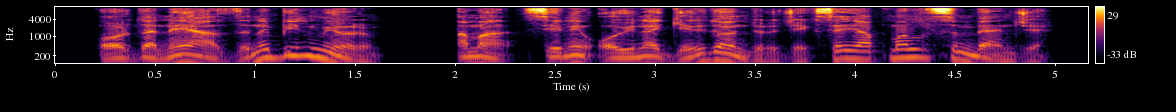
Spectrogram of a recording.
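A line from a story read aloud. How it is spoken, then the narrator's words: Plain. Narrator (Turkish): dedi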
